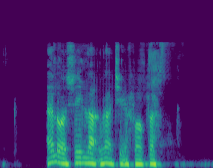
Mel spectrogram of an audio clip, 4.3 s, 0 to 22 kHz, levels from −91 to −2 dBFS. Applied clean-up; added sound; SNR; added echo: neural mask model Resemble Enhance denoiser.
